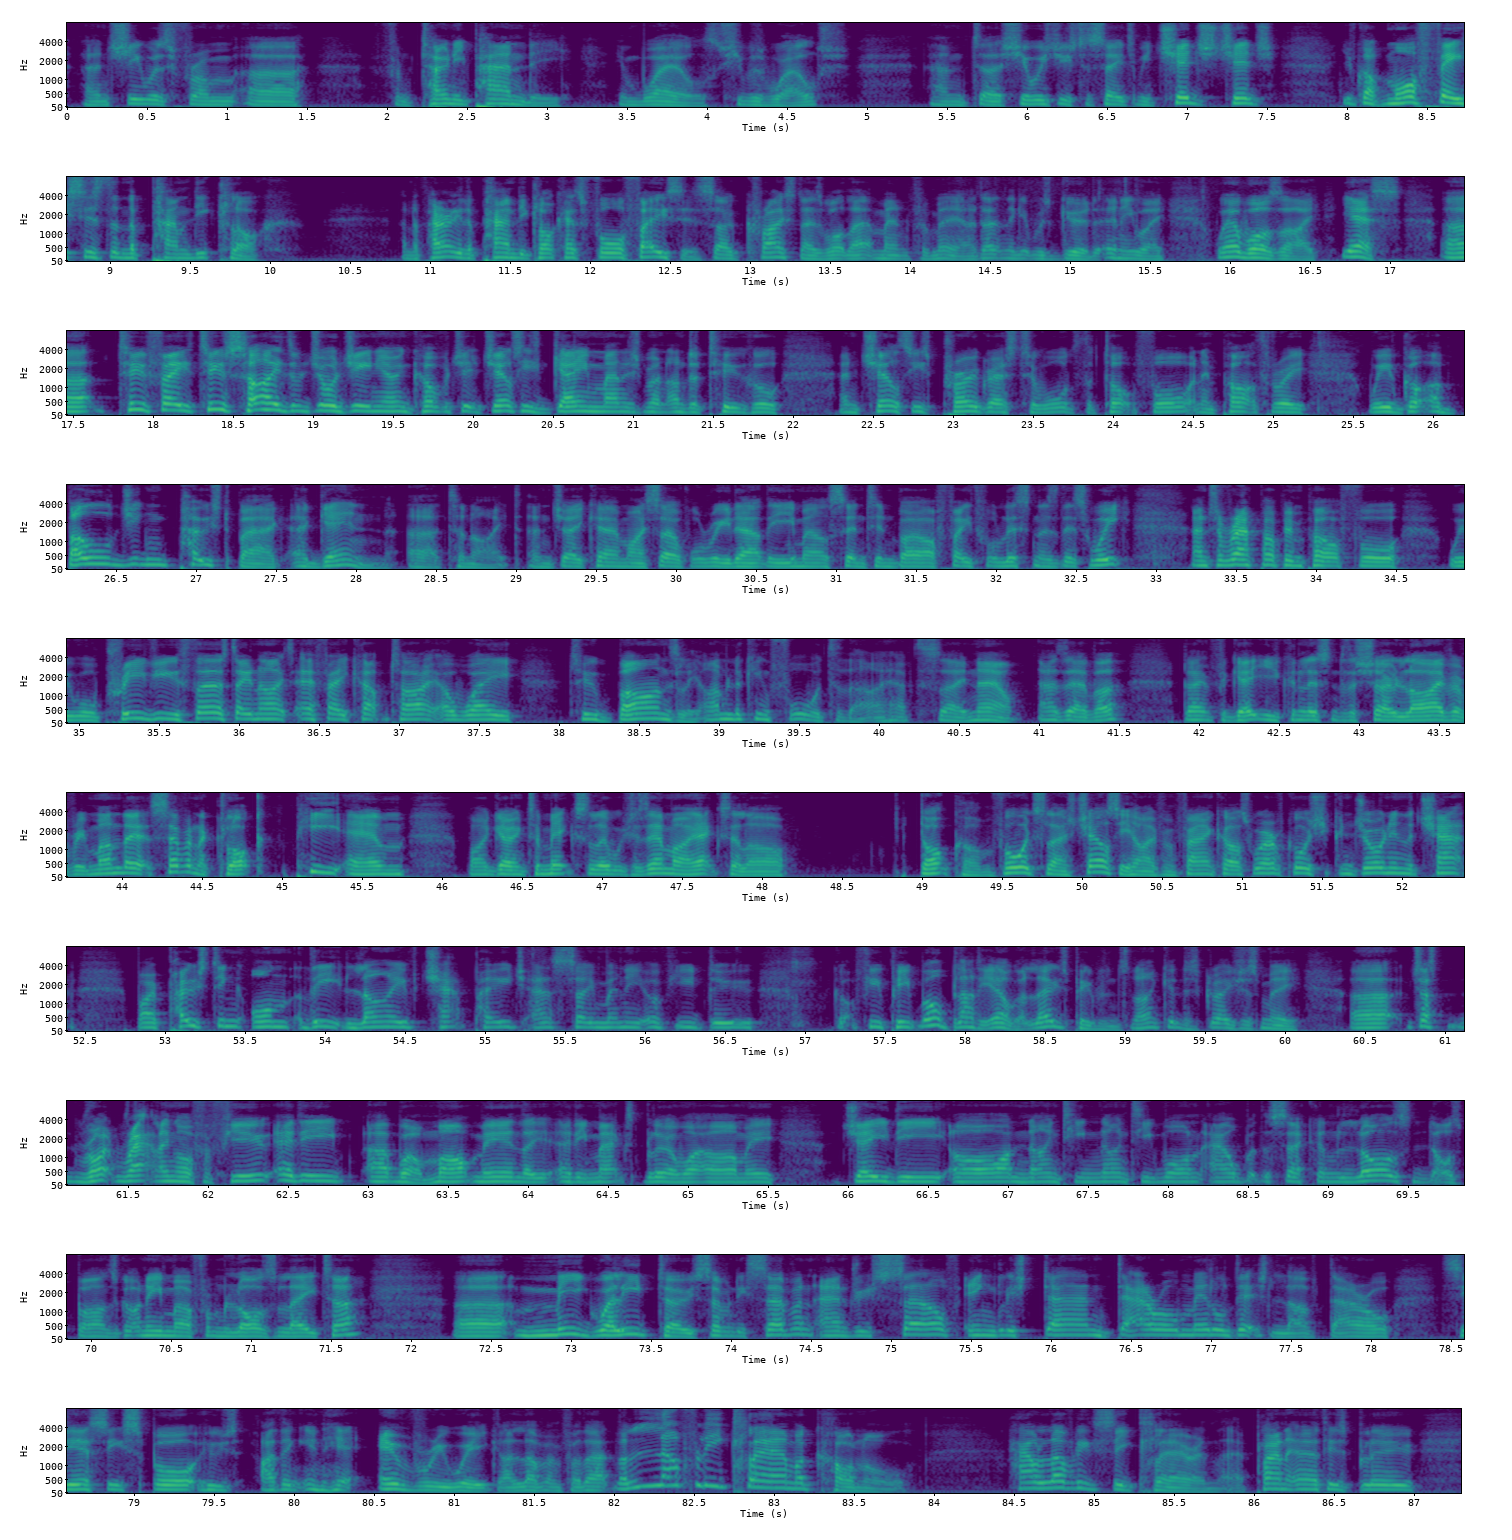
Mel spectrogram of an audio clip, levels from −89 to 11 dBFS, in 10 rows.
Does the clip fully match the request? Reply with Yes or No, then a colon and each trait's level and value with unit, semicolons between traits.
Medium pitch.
Yes: medium, 155 Hz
